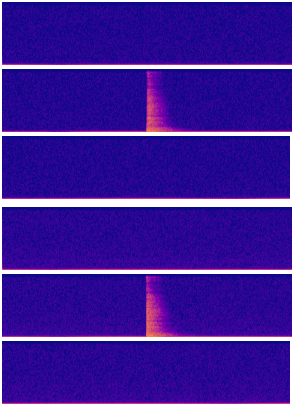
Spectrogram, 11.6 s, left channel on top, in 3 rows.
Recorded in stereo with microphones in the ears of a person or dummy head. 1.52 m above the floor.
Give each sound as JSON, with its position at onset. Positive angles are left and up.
{"t": 5.8, "sound": "a thud", "side_deg": -30, "distance_m": 0.9}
